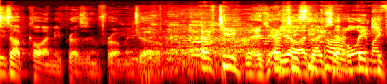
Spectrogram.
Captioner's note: laughter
